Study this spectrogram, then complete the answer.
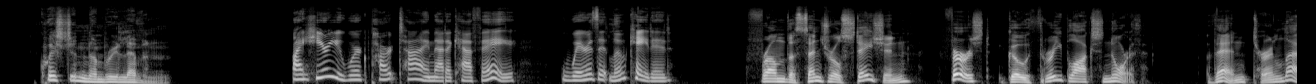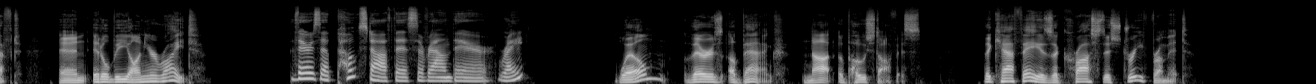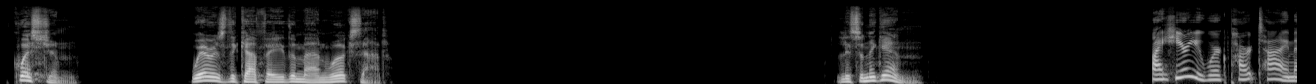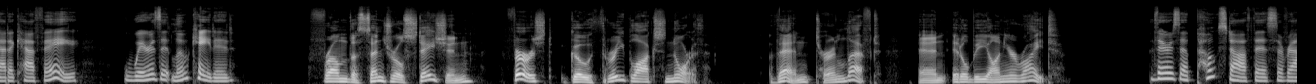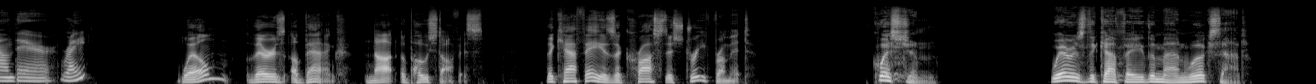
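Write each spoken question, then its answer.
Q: Where is the cafe the man works at?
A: Three blocks north of the central station, then left, on the right, across the street from a bank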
